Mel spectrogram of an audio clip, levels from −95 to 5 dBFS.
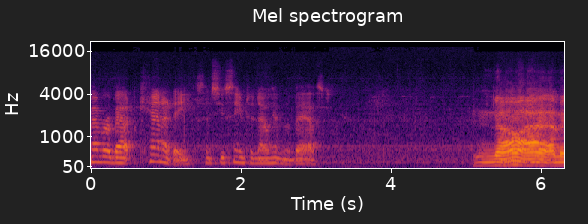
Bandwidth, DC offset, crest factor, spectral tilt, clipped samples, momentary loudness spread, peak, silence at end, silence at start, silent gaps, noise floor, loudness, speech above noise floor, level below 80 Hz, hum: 18.5 kHz; under 0.1%; 20 dB; -5.5 dB/octave; under 0.1%; 18 LU; -10 dBFS; 0 s; 0 s; none; -52 dBFS; -27 LUFS; 25 dB; -68 dBFS; none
